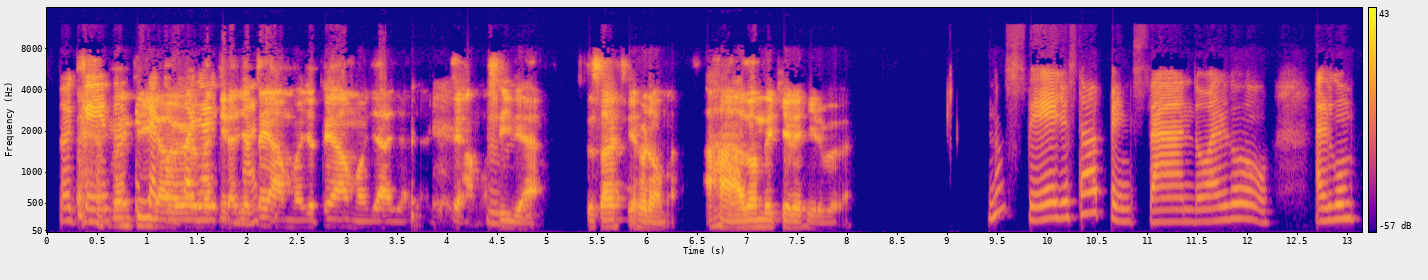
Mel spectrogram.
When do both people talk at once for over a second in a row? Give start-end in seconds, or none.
0.6-2.3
